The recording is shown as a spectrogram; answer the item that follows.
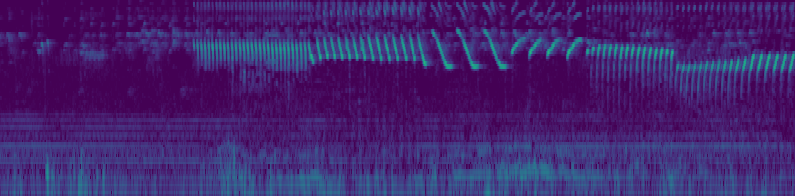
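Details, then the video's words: Canary in full song for training pet birds: a faint start, then loud rapid high trills, a series of swooping downward notes, and a pair of lower fast rattling rolls. "صوت كناري مذهل لتدريب وجعل طائرك الكناري يغرد بلا توقف canary singing training bird"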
